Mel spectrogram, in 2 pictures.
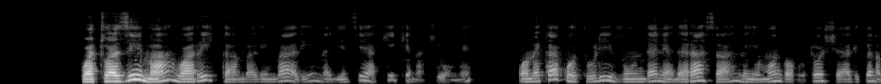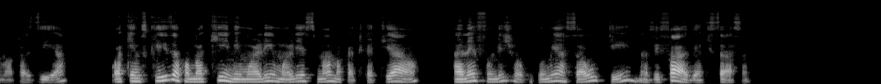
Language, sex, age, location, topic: Swahili, male, 25-35, Dar es Salaam, education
